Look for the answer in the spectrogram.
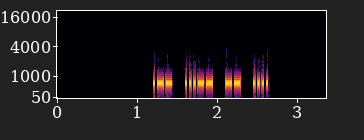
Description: Morse code, heard as a keyed tone, about 47 wpm, spaced as for 33 wpm, 700 Hz. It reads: W3MH
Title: USA Call Signs - 4 Characters - 2x Character Spacing - 45wpm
